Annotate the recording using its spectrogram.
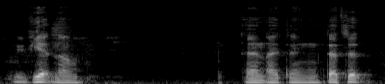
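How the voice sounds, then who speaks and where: In a very clean recording with a silent background, a man speaks slowly in a fairly low, somewhat breathy voice. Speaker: food reviewer. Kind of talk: casual vlog. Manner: shy, introverted.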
